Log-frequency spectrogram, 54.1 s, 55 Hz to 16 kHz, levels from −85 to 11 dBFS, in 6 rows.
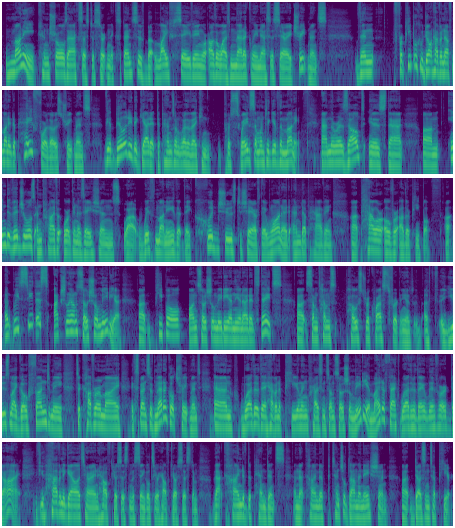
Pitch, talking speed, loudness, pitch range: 120 Hz, 170 wpm, -22 LUFS, 105-130 Hz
